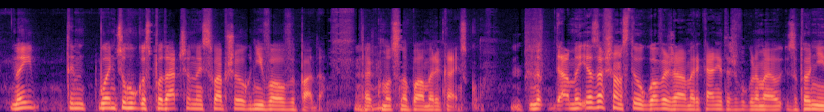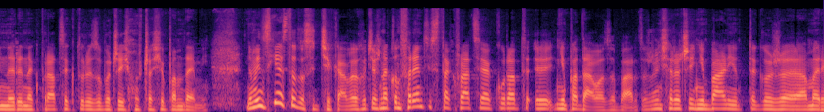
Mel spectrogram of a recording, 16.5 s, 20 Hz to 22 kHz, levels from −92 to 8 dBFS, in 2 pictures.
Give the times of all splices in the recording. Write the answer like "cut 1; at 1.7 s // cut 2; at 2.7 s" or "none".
cut 1; at 5.3 s // cut 2; at 10.7 s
